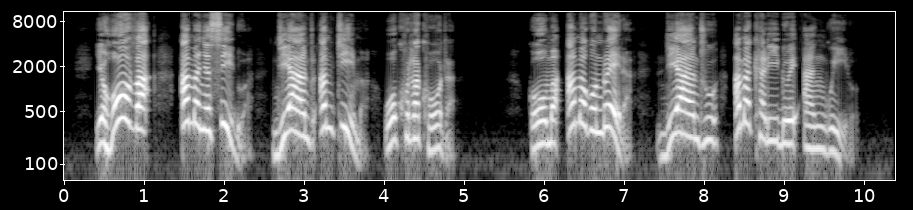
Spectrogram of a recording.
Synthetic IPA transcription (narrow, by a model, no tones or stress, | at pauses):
jɛɦɔvaː | maɲasiɗwa̰ | ndiantʰuʔam̩tima̰ | wɔkʰɔtakʰɔːta | kɔmaamakɔndwɛɾa̰ | ndiantʰu | amakʰaliɗwɛʔaŋɡwḭːɾɔ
